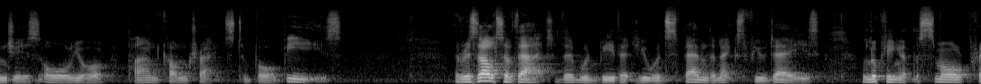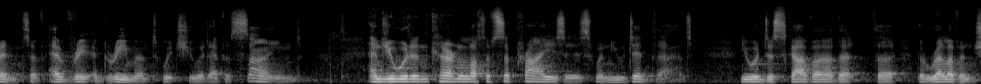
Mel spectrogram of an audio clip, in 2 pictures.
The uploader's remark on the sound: This event was recorded live on Thursday 2 December.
